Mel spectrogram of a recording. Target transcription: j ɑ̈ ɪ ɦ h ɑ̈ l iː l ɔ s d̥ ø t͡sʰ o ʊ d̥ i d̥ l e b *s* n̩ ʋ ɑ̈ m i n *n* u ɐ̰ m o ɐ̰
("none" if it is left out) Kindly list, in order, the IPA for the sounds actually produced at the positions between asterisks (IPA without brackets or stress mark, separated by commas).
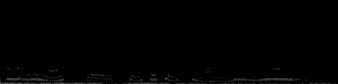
s, m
